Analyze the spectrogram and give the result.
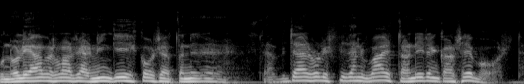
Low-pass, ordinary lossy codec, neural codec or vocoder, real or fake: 14.4 kHz; none; none; real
